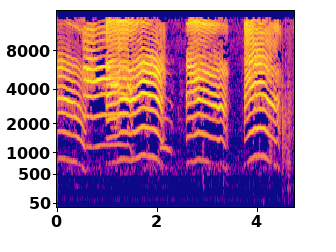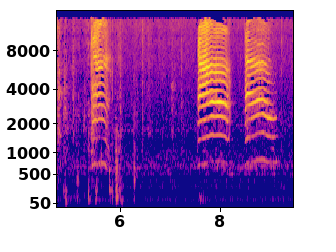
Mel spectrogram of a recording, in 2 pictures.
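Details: Domestic kitten meowing while being fed milk, a kitten's first meows: loud, high, harmonic cries rising then falling, about six in under ten seconds, with soft clicking and feeding noises in a quiet pause midway.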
